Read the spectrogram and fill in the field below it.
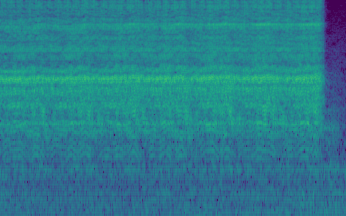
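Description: Clicker ratchet of an Avet SXJ fishing reel buzzing in a rapid, continuous run of close, bright clicks for about three seconds, then stopping abruptly; no talking.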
